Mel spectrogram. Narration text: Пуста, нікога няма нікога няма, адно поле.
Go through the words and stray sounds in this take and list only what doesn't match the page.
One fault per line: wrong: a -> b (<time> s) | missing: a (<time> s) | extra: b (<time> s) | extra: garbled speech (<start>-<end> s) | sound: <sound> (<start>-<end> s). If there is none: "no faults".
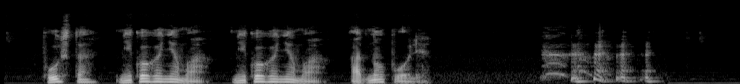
sound: laugh (5.4-6.7 s)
